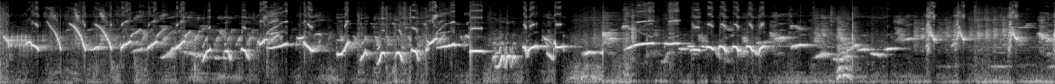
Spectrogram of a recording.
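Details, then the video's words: White-rumped shama in full song, used to provoke other shamas into singing back: loud, fast-changing whistles, sweeping slurred notes and rapid trills in dense, continuous phrases with barely a pause. "Suara murai batu gacor AMPUH buat pancingan murai batu agar emosi LANGSUNG NYAUT"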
